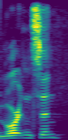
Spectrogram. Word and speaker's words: Mortensen: soft G. okay. Yeah, that's even prettier. That's better. That's great. And Mortensen?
